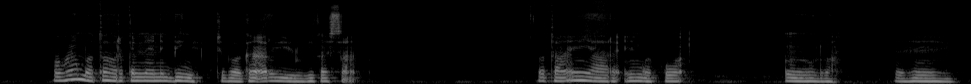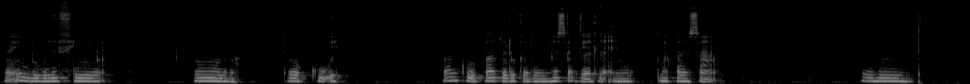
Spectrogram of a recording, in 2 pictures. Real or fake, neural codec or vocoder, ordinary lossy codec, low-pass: real; none; none; none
